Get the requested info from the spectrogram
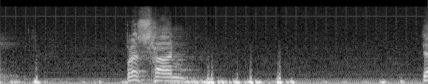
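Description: Irregular low thumps and rumble on a handheld microphone, around one short spoken word from a man, loudest just after the word.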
